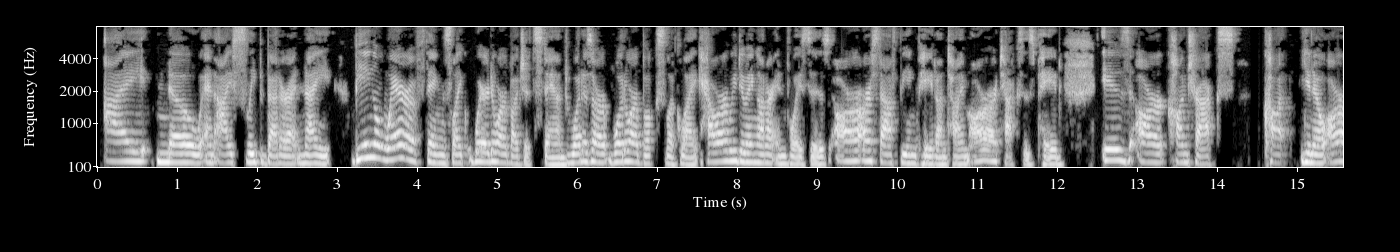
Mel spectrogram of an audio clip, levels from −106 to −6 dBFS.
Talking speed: 200 wpm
